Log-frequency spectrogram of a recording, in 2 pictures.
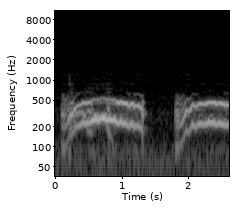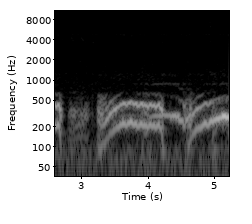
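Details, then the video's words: A male pigeon, wild in Israel, coos after getting his mate; long, even, low notes of over a second each, with one softer murmur between them. "He got his lady: Pigeon male happy after finally finding a mate."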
